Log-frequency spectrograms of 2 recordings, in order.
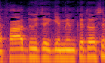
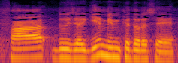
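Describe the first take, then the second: First: Said in the usual way. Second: Slow, word by word: এবং ফা দুই জের গিয়ে মিমকে ধরেছে; slow spelling demo. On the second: Shown as a demonstration. Quran teacher spelling slowly for students. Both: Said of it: "মিমকে গুণা করতে হবে".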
